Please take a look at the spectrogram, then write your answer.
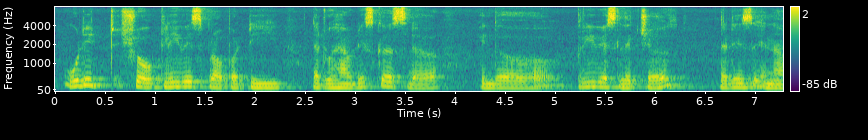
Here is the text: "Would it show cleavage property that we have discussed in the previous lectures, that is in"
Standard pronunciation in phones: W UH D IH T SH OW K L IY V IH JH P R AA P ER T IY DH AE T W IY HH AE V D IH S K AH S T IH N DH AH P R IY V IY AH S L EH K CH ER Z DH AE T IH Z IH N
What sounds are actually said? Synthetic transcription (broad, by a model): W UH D IH T SH OW K L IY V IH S P R AA P ER T IY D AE T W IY HH AE V D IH S K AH S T IH N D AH P R IY V IY AH S L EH K CH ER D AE T IH Z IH N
